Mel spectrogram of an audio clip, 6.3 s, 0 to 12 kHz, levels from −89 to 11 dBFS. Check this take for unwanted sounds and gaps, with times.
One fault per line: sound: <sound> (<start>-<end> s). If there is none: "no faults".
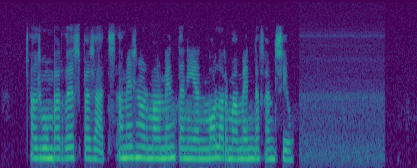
no faults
